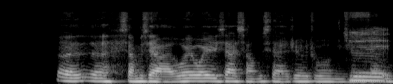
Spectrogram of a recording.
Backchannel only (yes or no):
yes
